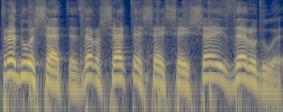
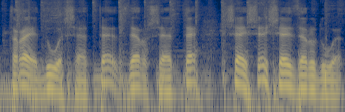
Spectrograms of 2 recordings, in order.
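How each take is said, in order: First: The number is read at a quicker pace. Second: The number is read at a slower pace.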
